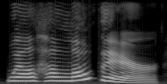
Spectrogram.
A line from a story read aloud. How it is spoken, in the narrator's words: Margaret loved the echo in the long, low room, and she called out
